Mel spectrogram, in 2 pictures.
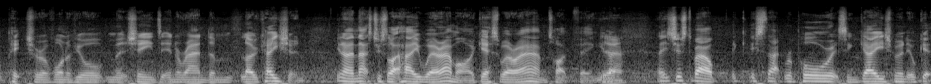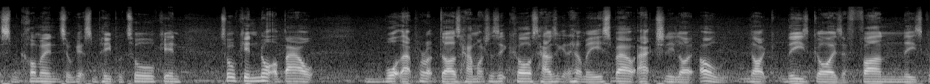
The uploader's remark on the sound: episode recorded on site at MACH 2022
